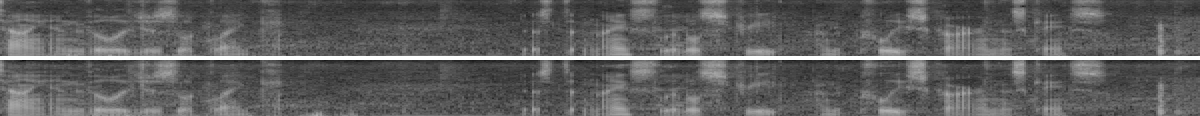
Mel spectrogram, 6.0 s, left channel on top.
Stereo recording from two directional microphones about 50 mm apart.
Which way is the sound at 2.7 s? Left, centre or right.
Centre.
